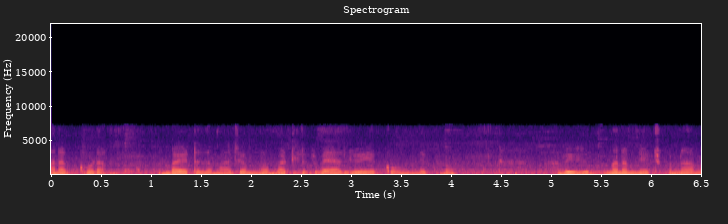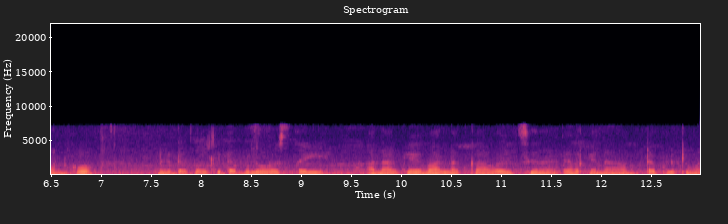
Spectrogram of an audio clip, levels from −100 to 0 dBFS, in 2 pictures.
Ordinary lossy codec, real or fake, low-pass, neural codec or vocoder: none; real; 7.2 kHz; none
